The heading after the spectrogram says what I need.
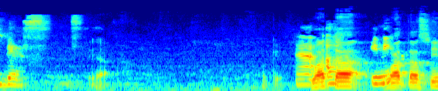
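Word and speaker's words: です: Kemudian untuk yang desu itu bacanya des.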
